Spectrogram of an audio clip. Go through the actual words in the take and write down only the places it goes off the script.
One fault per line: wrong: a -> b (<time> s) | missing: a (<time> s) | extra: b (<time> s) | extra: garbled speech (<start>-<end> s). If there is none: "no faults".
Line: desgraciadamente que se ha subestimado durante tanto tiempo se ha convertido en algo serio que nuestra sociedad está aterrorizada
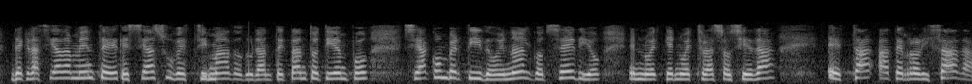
no faults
